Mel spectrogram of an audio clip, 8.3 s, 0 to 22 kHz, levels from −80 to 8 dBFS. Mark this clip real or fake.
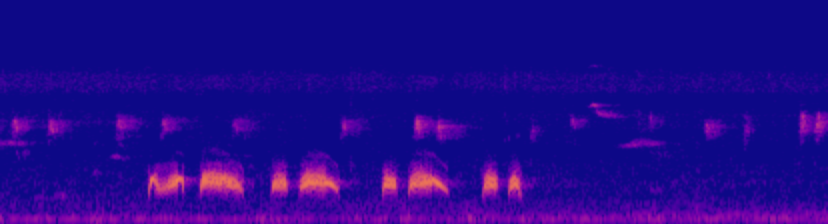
fake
